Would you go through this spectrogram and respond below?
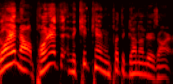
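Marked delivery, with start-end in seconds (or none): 0.0-1.0 put-on loud, pitched-up country accent. Retelling a story, speaker quotes a man coaching a small boy, in a redneck accent. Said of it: "this guy with this redneck accent is like".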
